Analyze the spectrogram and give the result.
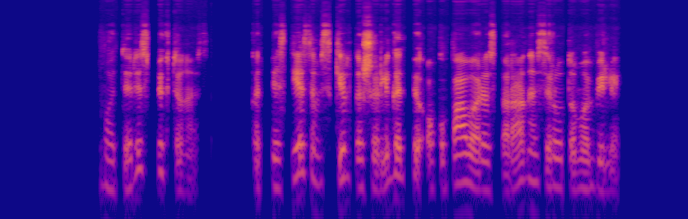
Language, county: Lithuanian, Vilnius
